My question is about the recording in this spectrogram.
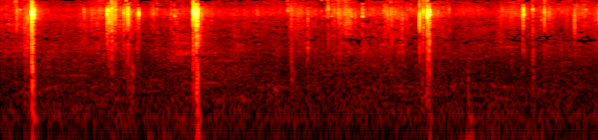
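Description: Cast net being handled by hand: mesh rustling, with three sharp clicks spread over the few seconds and a couple of fainter ones between.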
